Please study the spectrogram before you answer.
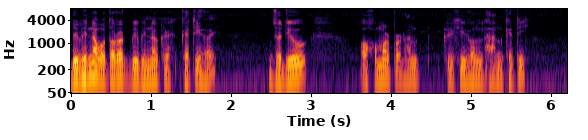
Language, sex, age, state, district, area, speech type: Assamese, male, 45-60, Assam, Goalpara, urban, spontaneous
